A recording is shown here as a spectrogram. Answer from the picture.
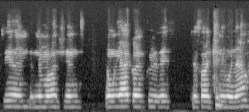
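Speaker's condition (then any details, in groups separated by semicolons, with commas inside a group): Cerebral palsy; needs adapted housing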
